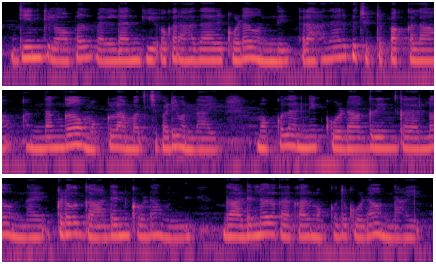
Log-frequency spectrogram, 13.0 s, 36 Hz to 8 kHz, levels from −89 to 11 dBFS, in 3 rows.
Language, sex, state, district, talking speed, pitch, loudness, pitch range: Telugu, female, Andhra Pradesh, Visakhapatnam, 145 wpm, 190 Hz, -32 LUFS, 185-205 Hz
